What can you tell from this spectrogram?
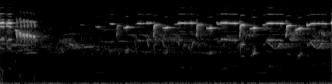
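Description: A very high-pitched, tinkling song of a songbird with a golden crown: a rapid series of thin, bell-like notes and trills, clear, with a brief pause near the start and no voices.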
